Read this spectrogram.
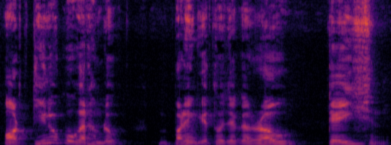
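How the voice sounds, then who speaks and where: A man's voice: medium pitch, big pitch swings, a bit bright. A middle-aged man teaching pronunciation, patiently repeating each word and checking that listeners follow. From India. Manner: slow, patient, repeats words and asks if clear. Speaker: English teacher. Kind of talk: Hindi-language pronunciation lesson.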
